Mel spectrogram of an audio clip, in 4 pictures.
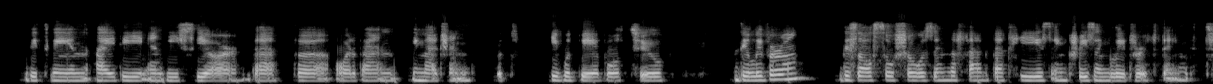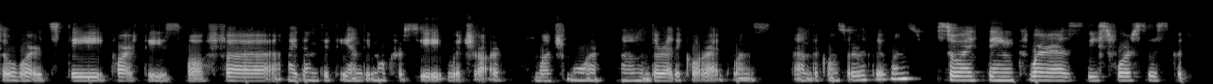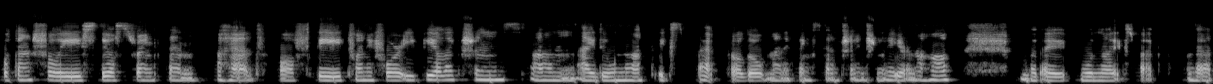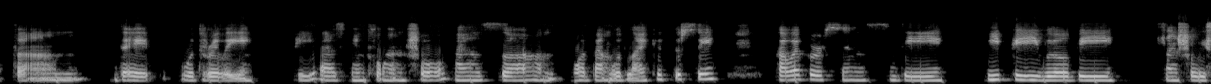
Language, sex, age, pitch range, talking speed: Hungarian, female, 20-39, 180-200 Hz, 135 wpm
